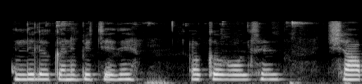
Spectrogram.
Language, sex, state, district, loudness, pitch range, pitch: Telugu, female, Andhra Pradesh, Sri Satya Sai, -15 LUFS, 225-235 Hz, 230 Hz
